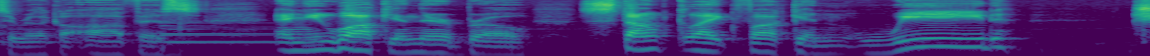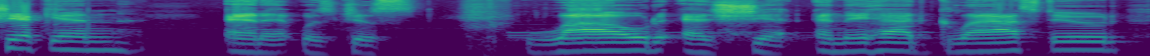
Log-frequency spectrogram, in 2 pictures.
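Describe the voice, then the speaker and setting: A man co-hosting a podcast, chatting in eager, agreeable and profane banter. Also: mid-range voice. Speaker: podcast co-host. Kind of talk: casual chat.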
